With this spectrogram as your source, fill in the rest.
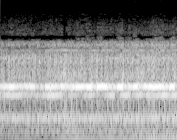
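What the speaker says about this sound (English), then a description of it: "The phone is ringing." A telephone bell rings steadily and fairly loud throughout, a continuous sustained electric ring with a strong high tone, no voices over it.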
